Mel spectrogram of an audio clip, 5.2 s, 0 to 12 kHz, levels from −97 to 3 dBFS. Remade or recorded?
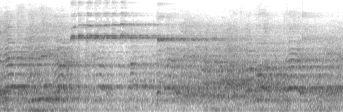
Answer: recorded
